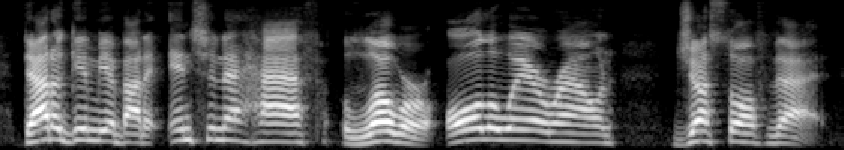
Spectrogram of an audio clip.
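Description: Against a quiet background, a man talks at a moderate pace with a high pitch and fairly even intonation. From US Mid-Atlantic (Wilmington, Delaware); Delaware. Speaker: car enthusiast YouTuber; car enthusiast vlogger. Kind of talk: casual tutorial. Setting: indoors at home. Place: home room.

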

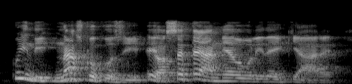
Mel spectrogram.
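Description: Over a quiet background, a man talks with lively intonation, and some room echo can be heard. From Sardinia, Cagliari; Sardinia, Italy. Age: 30s. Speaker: bookseller and publisher; bookseller. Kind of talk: interview. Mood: reflective, personal story. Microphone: video call.

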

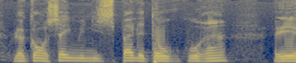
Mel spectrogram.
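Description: Against a quiet background, a man speaks at a medium pitch in a dark, mellow tone. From Quebec. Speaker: mayor chairing a town council meeting. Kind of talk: council meeting chairing. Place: hall. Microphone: podium.

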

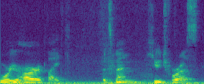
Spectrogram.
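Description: Audible room echo surrounds this man's voice. He talks in a monotone, flat intonation with an American accent. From Utah. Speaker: recovering addict sharing story. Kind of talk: testimony. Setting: stage with audience.

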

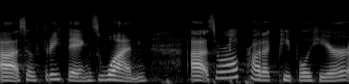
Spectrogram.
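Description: Her pace is moderate. The woman's pitch moves up and down in an ordinary way. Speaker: event organizer; event host. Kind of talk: event introduction. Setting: stage with audience. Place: hall. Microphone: handheld.

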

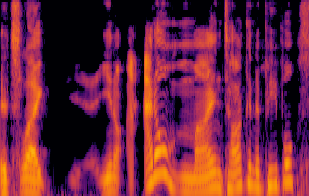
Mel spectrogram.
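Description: A man is speaking with very wide swings in pitch. The background is quiet. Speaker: sports talk show host. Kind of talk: casual talk show chat. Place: studio. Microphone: studio mic.

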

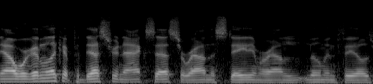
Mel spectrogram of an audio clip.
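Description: A man's a normal speaking voice, on the low side, with fairly level intonation. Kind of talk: interview answer. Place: office. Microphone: lapel.

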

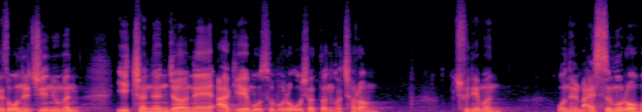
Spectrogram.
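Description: Lively intonation at a fairly slow pace over a quiet background. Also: man. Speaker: pastor. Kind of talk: sermon. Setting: church.

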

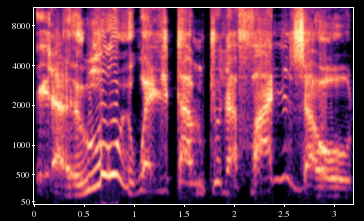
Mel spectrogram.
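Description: In a put-on character voice, the speaker talks very slowly at a fairly high pitch. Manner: menacing, carnival-like.

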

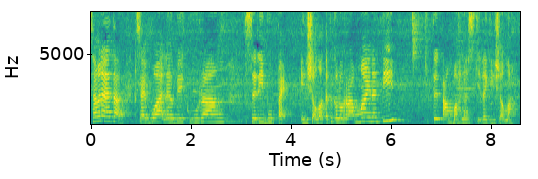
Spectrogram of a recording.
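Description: A woman speaks at a fairly slow pace in a high pitch, with ordinary pitch variation and very even loudness. Noticeable background noise and audible room echo fill the recording. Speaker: online seller and live streamer. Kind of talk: live stream address to viewers.

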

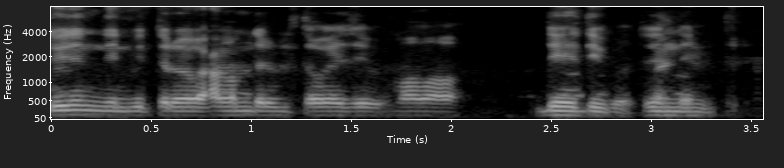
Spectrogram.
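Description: A man's medium-pitched voice, dark and mellow in tone, with monotone, flat intonation and a dry, close sound with no echo. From Bangladesh, Brahmanbaria. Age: young. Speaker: migrant worker, former tailor. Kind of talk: interview answers.

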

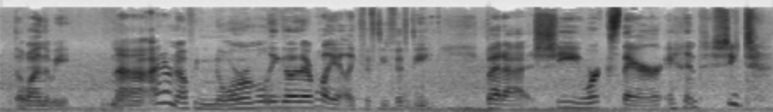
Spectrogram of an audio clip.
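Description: Moderate pace and a dry sound with no echo, over noticeable background noise. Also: woman. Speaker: family vlogger. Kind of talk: casual vlog chat. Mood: cheerful, amused. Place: car. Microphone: phone near.

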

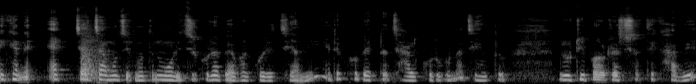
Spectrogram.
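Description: With vocal fry and fairly even intonation, a woman speaks at a medium pitch. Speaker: home cook. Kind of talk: cooking tutorial voiceover.

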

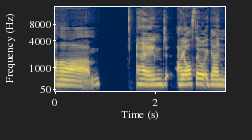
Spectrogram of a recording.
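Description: A woman's medium-pitched, normal speaking voice keeps its intonation fairly even. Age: 30s. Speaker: professional runner. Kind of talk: casual chat.

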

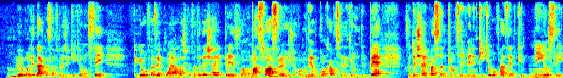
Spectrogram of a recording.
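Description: The speech is very fast, with hardly any pauses. Audible room echo and light background noise are present. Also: woman, fairly high pitch for a woman. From Rio de Janeiro. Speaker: vlogger. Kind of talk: casual talk to camera. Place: home room. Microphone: phone near.

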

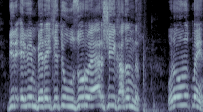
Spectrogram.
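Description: A man's high-pitched voice carries a bright, sharp tone. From Turkey. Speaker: live streamer. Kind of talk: casual live stream chat. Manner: animated. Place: home room.

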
